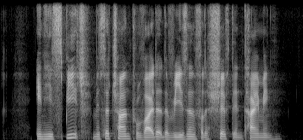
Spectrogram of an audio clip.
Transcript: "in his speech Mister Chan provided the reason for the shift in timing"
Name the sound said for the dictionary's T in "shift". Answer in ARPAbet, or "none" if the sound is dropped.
T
